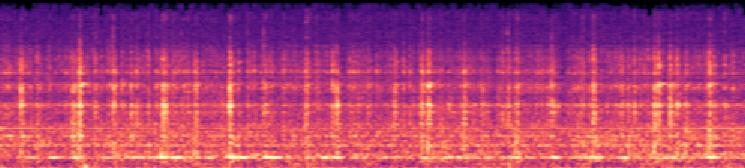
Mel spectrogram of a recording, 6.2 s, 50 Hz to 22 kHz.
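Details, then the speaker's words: Sony TA-F60 integrated amplifier about 3 minutes after power-up: faint irregular ticking and crackling, a few snaps a second, from fluid boiling inside its early heat pipe. It subsides when the heat is turned down and is not a fault. "I don't know if you can hear that. I think that's coming from the heat pipe."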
